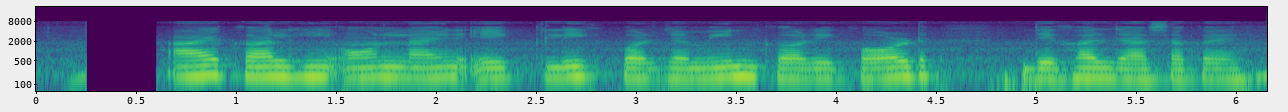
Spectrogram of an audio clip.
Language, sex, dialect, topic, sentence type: Maithili, female, Bajjika, agriculture, statement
